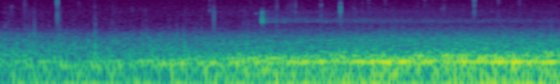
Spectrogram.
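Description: storm

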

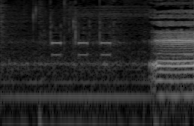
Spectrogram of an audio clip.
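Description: phone dialing tones

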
